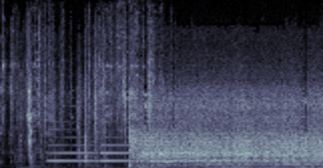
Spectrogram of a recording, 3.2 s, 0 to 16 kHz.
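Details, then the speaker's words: 2001 Ford Expedition XLT V8 crank-no-start: chime and key noise, then the starter spins the engine steadily but it never catches; owner suspects no fuel, checking relays and the fuel pump. "See that? No start. Starter's going. No, no gas, right?"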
